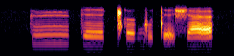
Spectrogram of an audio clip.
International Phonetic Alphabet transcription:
kyːkeː ǁʰɵɡṵ tḛʃæ

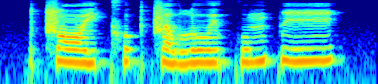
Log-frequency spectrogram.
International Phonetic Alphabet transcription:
t͡sɔː˨˩j kʰʊ˨k̚t͡sɐ˨˩wluː˨˩jkʷɐ˨˥m piː˨˧

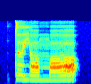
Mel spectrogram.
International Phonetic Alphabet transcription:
təjɒmɒ

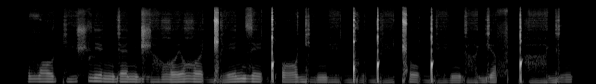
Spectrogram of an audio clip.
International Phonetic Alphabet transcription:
vɔʊ̯kʲe̤ʃlʲɛ ŋɡɛnd͡ʒa̤ʁʷeʁʷɛ ɡ͡ǁe nzeǃʼɔɡʲe̤ me̤ ɡ͡ǃuɡ͡ǃe̤ǁo ɡ͡ǃe̤ŋɡa̤ ɡʲafǃʰa̤ɡʲu

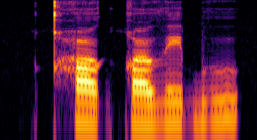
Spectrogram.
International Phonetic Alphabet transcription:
qʰoɡ quðe ɓu

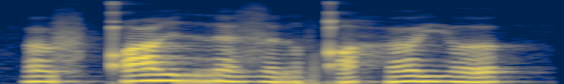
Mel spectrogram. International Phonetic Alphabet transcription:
œfqʼœi̯ rɛzərqʼəhœ jə

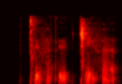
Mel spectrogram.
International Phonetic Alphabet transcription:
ǀəfatʼə | ǁɛfa

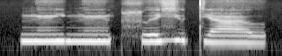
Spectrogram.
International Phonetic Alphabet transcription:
ŋẽːjŋẽːpsʷe zʲutʲaʊ̯

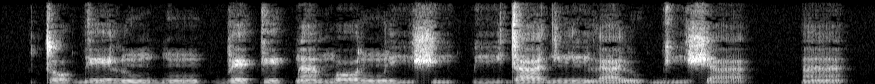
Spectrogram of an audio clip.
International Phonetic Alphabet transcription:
tɔ˨ɡ͡be˨ lũ˧ɡ͡bũ˧ | bɛ˧ke˧ɡ͡bã˧ mɔ˧ɾũ˧ ɾi˨ʃi˨ k͡pi˧da˦ dĩ˦ɾĩ˦˨la˨lu˨ ɡ͡bi˧ʃa˨ | ã˨

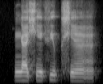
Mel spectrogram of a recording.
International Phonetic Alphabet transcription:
ŋæxʲẽfʲup xʲæ̃

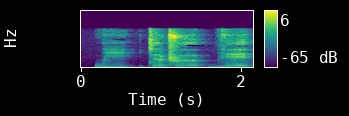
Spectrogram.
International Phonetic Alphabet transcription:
wi | cɘ ʈ͡ʂɵ | bʱe

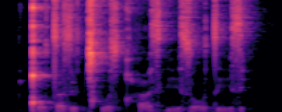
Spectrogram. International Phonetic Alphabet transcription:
ǃo˨tɐ˦zɨ˨ǀʰu˦z qʰeː˨zɠiː˦˨zoː˦ tiː˦z

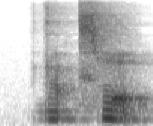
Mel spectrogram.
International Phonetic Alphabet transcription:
ɡä˦ʔt͡ɕʰɛ̰˦˨

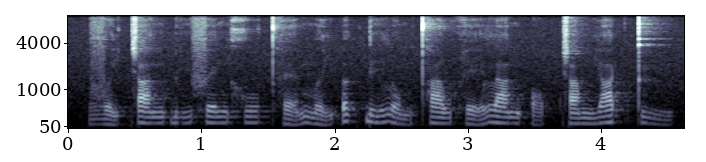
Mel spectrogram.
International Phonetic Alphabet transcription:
və˨˩˨jca˧nɓi˧˥fe˧ŋ xu˧t̪ʰɛ˨˩˦ mə˨˩˦jʔə˦˥k̚ɗi˧˥ lo˨˩mt̪ʰa˧whe˨˩˦ la˧nʔɔ˨˩p̚ca˧mja˦˥k̚ t̪i˨˩

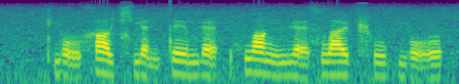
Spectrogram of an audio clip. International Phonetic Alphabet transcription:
pʰjo̰˨˩ʊ̯xɑ˥˩ʊ̯t͡ɕʰjɛ̰˨˩n t̪e˥˧ɪ̯mɥɛ˥˩ | xwɑ˥˩ŋ n̪ɥɛ̰˨˩ swa˥ɪ̯ʈ͡ʂʰu˧˥pjo̰˨˩˦ʊ̯

